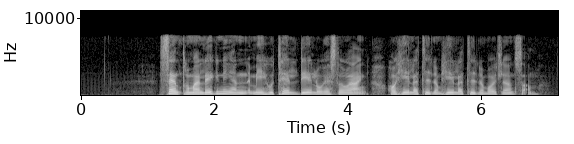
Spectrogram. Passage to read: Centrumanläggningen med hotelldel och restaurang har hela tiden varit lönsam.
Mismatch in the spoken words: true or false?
true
